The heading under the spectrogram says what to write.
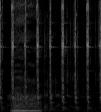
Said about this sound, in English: All right, I'm going to apply a sound effect of a time clock.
